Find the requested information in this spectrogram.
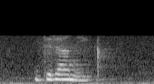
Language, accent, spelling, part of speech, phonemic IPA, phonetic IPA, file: Armenian, Eastern Armenian, դրանիկ, noun, /dəɾɑˈnik/, [dəɾɑník], Hy-դրանիկ.ogg
- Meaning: 1. courtier 2. palatial, court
